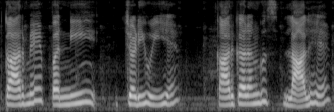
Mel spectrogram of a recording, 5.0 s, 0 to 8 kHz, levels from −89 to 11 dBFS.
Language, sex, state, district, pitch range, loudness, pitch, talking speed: Hindi, female, Chhattisgarh, Korba, 210-250 Hz, -20 LUFS, 225 Hz, 130 wpm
